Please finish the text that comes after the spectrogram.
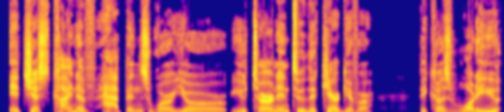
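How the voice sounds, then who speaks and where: Low-voiced man on a solo podcast. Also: no echo, studio quality. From New Jersey area. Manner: conversational, frequent restarts and asides. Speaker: podcast host.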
